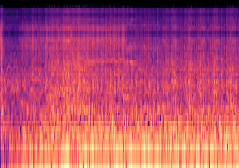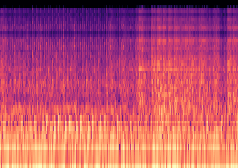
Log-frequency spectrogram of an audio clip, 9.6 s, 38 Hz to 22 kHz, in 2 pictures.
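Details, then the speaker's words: 1980 International Harvester Travelall with Nissan SD33 turbo diesel, just after an oil, fuel and air filter service: it stumbles with an uneven, loping beat, barely running, because air is trapped in the fuel system. The lift pump works; bleeding and priming are needed. "You're okay to give a little throttle. We just got to get the air out of it. We might have to crack that bleed screw again and prime it some more."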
